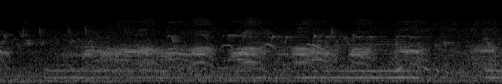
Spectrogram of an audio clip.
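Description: Birds calling repeatedly, short harsh calls about two a second, over a steady low hum.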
